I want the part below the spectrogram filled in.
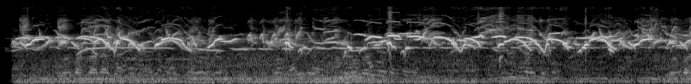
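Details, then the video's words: Oriental magpie-robin, a singing kacer, used to provoke and rouse stressed birds: continuous rich whistled song of looping, slurred notes, rising and falling quickly, with dense overlapping phrases and no pauses. "suara burung Kacer gacor// naikan emosi//pancingan burung stress"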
